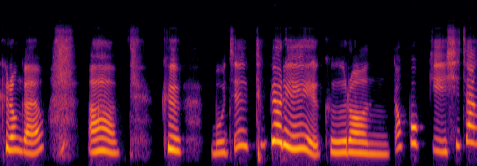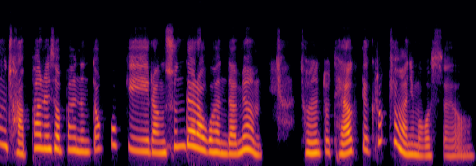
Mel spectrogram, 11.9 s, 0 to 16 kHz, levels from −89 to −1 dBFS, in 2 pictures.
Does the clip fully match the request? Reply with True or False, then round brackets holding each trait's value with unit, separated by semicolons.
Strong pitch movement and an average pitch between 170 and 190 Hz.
False (6.2 semitones; 240 Hz)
